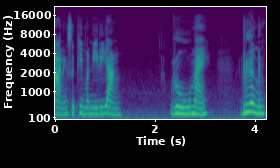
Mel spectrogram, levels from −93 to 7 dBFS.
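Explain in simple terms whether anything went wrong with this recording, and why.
Nothing went wrong with this speech recording, as no fault can be heard anywhere in it. The sound carries on steadily, with nothing out of place at any point.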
